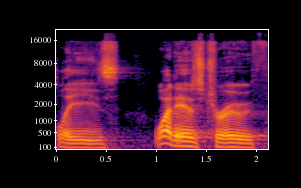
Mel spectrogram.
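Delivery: slow, dismissive scoffing voice. Acting out Pilate's reply to Jesus, acting out a scoff. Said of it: "This is a scoffing".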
